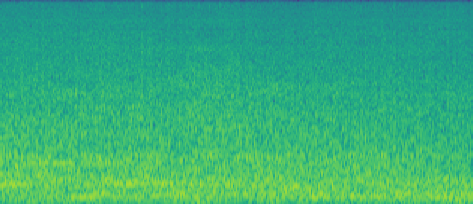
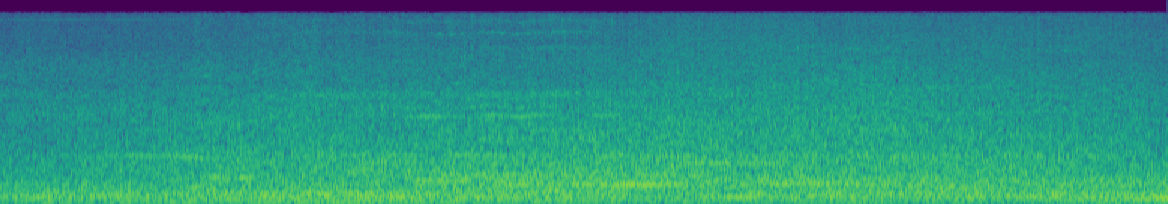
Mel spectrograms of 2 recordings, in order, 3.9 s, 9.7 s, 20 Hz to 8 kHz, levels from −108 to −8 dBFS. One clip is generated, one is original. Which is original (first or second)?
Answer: second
